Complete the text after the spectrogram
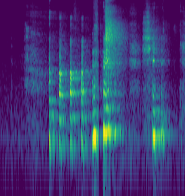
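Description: A young woman claps her hands a few times.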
